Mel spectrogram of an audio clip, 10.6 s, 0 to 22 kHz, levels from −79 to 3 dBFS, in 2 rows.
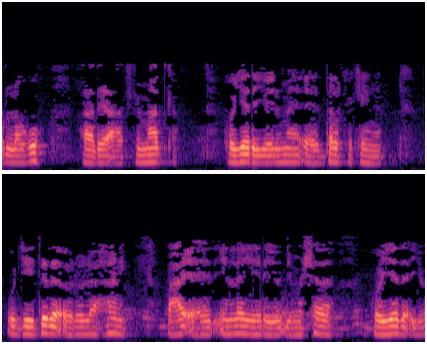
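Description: From start to finish the speech sits behind a hard ceiling, with nothing above about 5.6 kHz, and it has a watery, swirly quality, with sibilants turning chirpy and metallic. That points to heavy MP3 compression, likely at a very low bitrate, somewhere around 16 kbps. Starved of bits, the encoder chopped the treble at a fixed point and kept dropping quieter frequency lines, which flicker in and out from frame to frame.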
